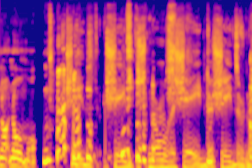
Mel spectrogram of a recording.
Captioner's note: laughs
